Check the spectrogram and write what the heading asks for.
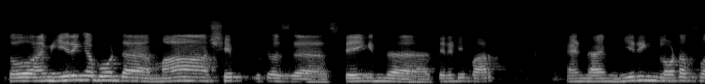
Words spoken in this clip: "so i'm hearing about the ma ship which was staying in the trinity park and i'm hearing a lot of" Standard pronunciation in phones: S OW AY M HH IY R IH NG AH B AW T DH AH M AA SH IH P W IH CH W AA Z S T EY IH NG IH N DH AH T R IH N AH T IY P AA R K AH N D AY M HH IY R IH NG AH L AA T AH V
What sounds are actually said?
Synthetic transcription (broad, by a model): S OW AY M HH IY R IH NG AH B AW T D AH M AA SH IH P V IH CH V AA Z S T EY IH NG IH N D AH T IH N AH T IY P AA R K AH N D AY M HH IY R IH NG L AA T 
